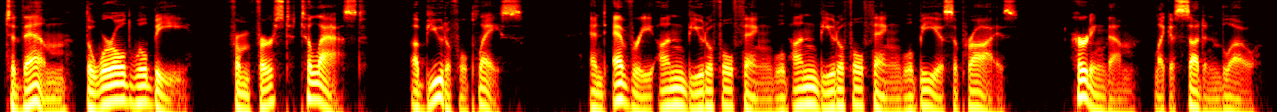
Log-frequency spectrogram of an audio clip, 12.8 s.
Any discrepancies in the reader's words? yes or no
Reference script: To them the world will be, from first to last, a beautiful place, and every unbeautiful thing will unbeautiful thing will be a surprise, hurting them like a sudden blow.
no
